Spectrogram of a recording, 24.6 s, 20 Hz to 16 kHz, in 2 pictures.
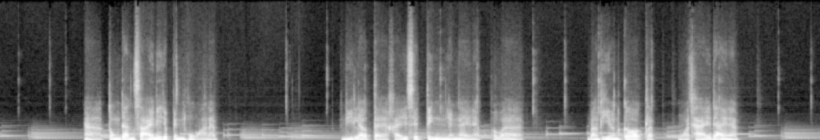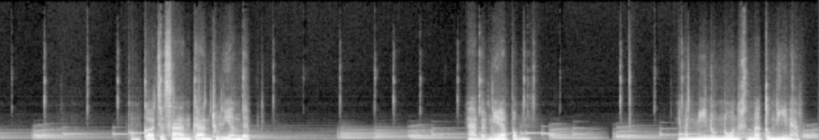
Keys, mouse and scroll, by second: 0.7 click, 4.3 click, 5.5-6.6 drag, 7.2 click, 8.5 click, 9.8 click, 10.8 click, 12.1 click, 12.9 click, 14.1 click, 15.3 click, 16.4 click, 17.4 click, 18.2 click, 19.2 click, 20.2 click, 20.3-20.7 drag, 21.6 click, 22.6 click, 24.0 middle click.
